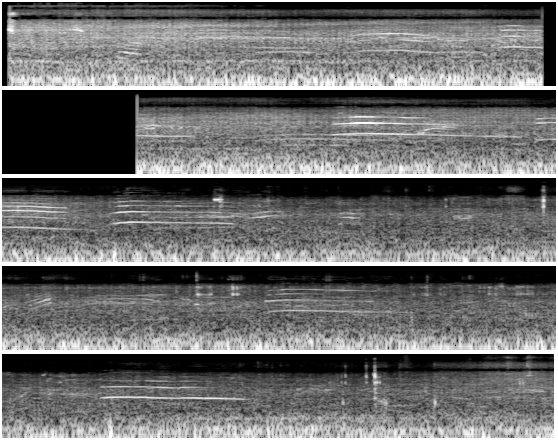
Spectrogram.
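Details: A cat described as talking gives a long run of short arched meows, rising then falling and repeated every second or two, over a steady loud low rumble like a running vehicle, with a brief silent gap early on.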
